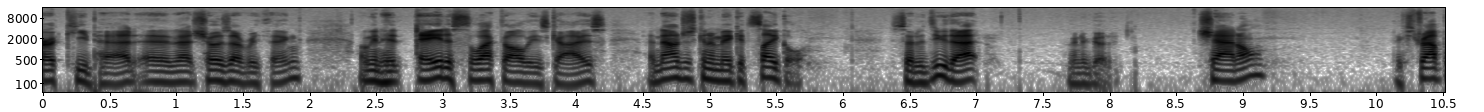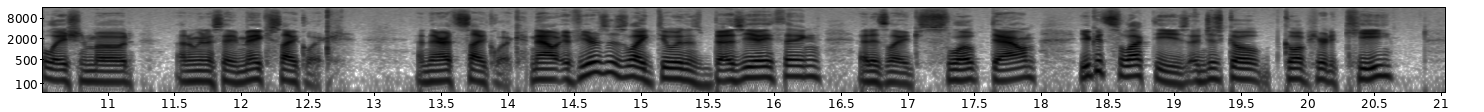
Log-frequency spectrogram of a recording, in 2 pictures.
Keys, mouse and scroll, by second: 7.3 click, 12.8-20.4 drag.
